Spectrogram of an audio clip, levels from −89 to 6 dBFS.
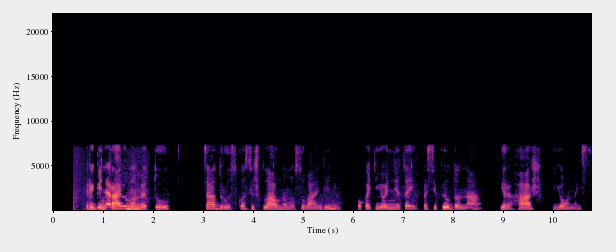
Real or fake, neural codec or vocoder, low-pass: real; none; 7.2 kHz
